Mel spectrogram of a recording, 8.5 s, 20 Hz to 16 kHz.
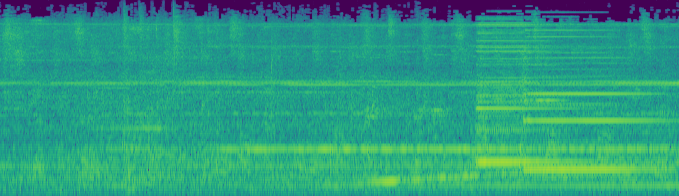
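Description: SMRT Kawasaki C151 metro train running, with rail and running noise under the whine of its Mitsubishi GTO chopper traction equipment. A tone rises in pitch from about four and a half seconds in, and several steady higher tones switch in about six seconds in as the sound grows louder. This is typical of the train gathering speed under power.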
